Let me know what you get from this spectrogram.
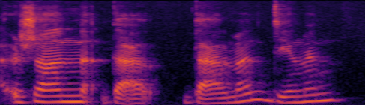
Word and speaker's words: Jeanne Dielman: And the new champion, Chantal Ackermans, Jeanne Dielman, 23 Quai du Commerce, 1080 Bruxelles.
